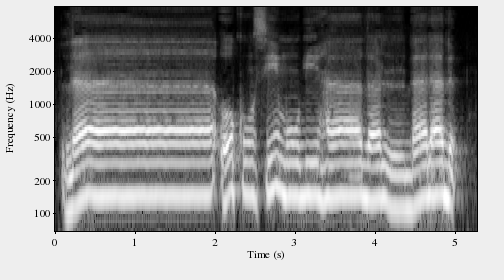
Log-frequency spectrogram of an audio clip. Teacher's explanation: وقلقلة الدال لما وقفنا عليها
